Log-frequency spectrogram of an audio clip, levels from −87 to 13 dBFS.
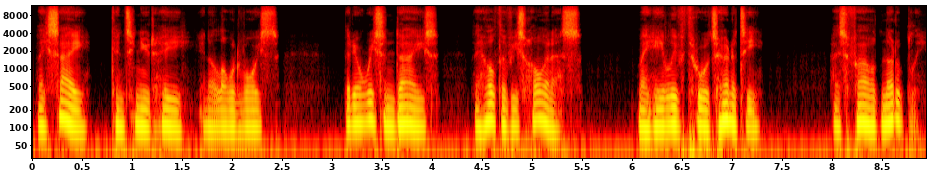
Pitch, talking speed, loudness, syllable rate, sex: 110 Hz, 155 wpm, -21 LUFS, 6.0 syllables/s, male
